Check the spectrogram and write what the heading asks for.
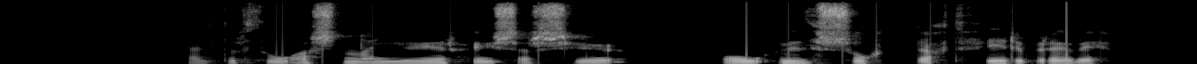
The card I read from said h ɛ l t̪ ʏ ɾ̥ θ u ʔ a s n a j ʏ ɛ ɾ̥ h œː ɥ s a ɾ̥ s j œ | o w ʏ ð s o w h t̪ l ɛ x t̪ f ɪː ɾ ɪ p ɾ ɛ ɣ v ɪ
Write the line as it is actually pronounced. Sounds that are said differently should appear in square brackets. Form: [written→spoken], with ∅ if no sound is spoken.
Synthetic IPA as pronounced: h ɛ l t̪ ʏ ɾ̥ θ u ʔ a s n a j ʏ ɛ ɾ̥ h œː ɥ s a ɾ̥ s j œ | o w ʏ ð s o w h t̪ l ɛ x t̪ f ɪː ɾ ɪ p ɾ ɛ ɣ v ɪ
